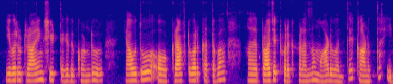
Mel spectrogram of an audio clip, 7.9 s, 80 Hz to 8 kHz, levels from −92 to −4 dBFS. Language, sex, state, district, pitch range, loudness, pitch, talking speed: Kannada, female, Karnataka, Raichur, 165-185 Hz, -29 LUFS, 175 Hz, 105 wpm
